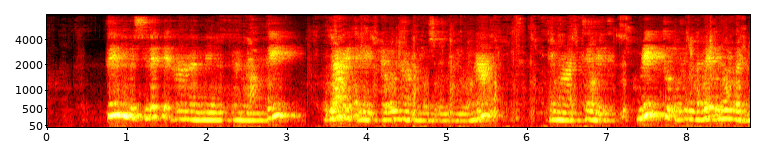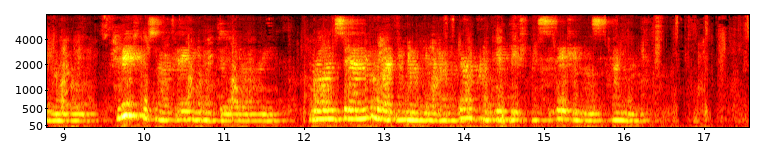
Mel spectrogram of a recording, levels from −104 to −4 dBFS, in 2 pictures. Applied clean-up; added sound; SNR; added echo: neural separator model SepFormer DNS4.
